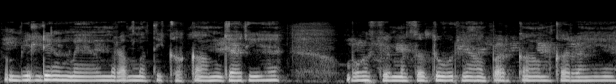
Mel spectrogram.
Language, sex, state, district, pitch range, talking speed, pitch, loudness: Hindi, female, Delhi, New Delhi, 180-190 Hz, 155 wpm, 185 Hz, -17 LUFS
